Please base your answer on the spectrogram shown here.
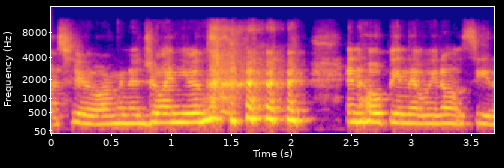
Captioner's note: laughs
